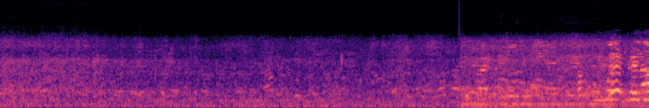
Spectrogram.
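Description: A crowd of men murmurs and talks nearby outdoors.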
